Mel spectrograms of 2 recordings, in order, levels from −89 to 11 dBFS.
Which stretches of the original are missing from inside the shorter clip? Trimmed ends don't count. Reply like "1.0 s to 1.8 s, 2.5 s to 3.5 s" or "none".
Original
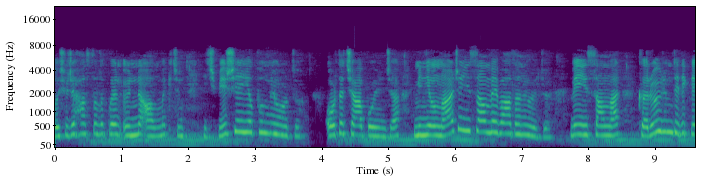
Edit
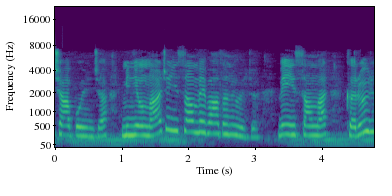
none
